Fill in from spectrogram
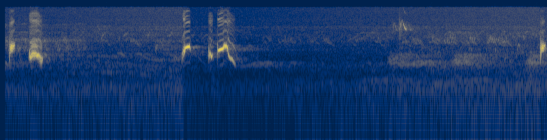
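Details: Juvenile red-vented bulbul calling: short loud chirping notes with rising and falling inflections, a pair near the start and a cluster of three around two and a half seconds, with quieter chatter and a brief higher note later.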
